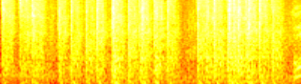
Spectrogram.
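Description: Gunfire in the Operation Flashpoint Red River military shooter game: dense rapid bursts of automatic rifle fire mixed with overlapping shots, loud and sustained, with a brief pause before another volley.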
